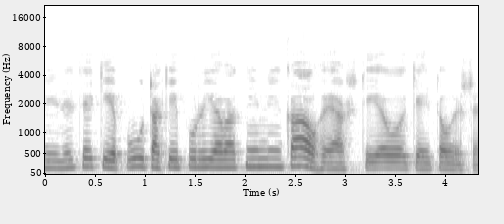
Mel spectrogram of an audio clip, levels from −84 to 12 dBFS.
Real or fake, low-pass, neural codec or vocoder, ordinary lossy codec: real; none; none; none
